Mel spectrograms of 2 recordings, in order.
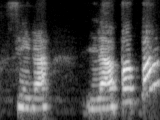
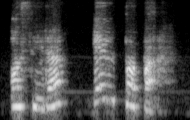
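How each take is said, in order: First: Said in the usual way. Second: Slow, "el" leaned on with a fall; teacher settling on "el papá"; stress on el. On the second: Shown as a demonstration. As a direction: hit "el" in "o será el papá".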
